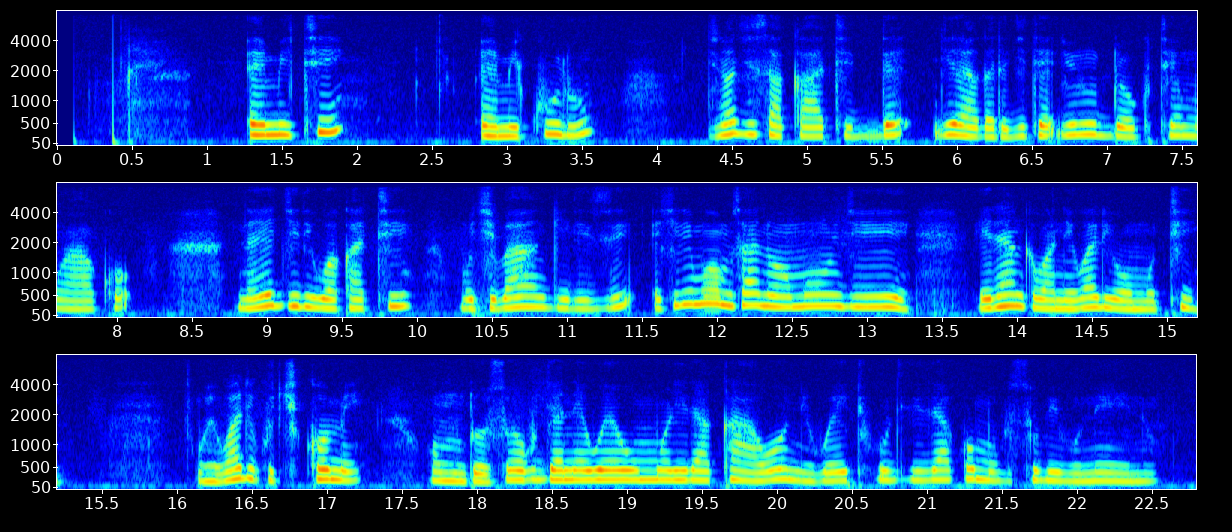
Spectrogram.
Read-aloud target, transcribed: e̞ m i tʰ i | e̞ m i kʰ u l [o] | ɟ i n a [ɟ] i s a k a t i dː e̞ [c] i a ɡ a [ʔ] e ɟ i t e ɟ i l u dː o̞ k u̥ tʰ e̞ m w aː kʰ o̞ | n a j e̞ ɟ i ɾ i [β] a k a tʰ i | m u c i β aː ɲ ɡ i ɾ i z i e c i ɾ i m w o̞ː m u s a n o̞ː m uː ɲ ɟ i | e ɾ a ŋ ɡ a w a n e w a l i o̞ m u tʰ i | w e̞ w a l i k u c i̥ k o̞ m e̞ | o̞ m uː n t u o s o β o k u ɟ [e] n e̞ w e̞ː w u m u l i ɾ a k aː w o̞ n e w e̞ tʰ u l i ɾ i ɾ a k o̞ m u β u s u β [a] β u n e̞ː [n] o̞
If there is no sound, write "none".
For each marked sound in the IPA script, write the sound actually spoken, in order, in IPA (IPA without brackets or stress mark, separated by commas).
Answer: u, ɟ, ɟ, t, w, a, i, n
